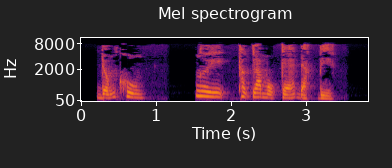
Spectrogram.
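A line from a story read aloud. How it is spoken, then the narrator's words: Gentle, low voice. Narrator (Vietnamese): trở nên dịu dàng, hạ giọng nói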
